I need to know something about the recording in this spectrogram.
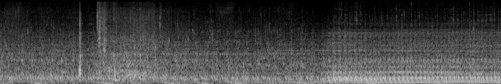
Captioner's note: motor slowly puttering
